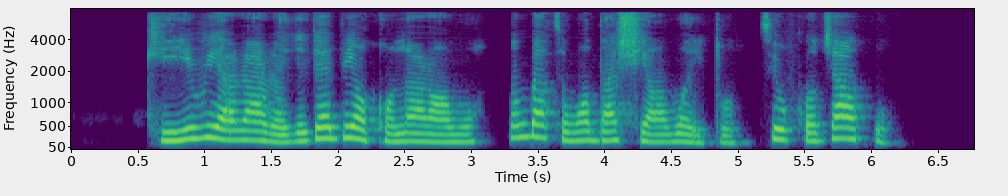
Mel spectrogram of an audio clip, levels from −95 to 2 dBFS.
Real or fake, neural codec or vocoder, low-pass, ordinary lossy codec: fake; codec, 16 kHz, 1.1 kbps, Voila-Tokenizer; none; none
